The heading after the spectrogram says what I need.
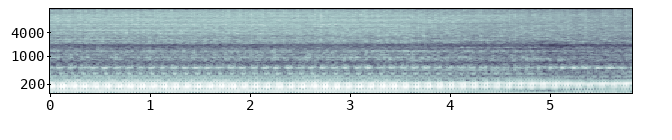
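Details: Gen5 Toyota Caldina with MR2 engine swap, first start with no exhaust fitted: loud, raw, steady idle with an even low beat and no misses; runs smoothly, just very loud.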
